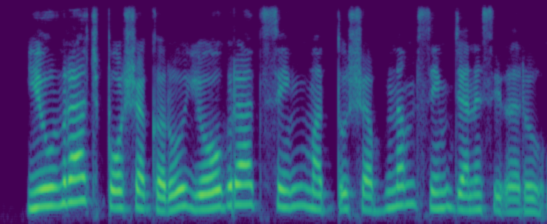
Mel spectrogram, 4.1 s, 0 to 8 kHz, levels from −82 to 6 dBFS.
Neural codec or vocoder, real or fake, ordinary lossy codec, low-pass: codec, 16 kHz, 4 kbps, FunCodec, trained on LibriTTS, 50 frames a second; fake; none; 7.2 kHz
